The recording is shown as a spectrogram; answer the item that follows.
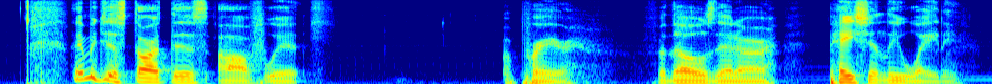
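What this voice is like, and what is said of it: Stuffy, congested voice from crying. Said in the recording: “why I sound a little stuffy. Some little snotty. Just been crying”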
